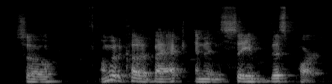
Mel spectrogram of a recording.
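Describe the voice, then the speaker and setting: A man is speaking. His pace is fairly slow. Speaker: gardening YouTuber. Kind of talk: tutorial. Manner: casual, conversational.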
